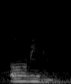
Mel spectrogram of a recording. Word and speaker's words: hominum: Panis hominum H 는 침묵 합니다 . 라틴어 . 라틴어 발음 방법 은 나라 마다 다르다는 것 을 알고 있습니다 . 하지만 이 경우 에는 H 를 묵음 으로 취급 합니다 . 티 , 티 소리 , 페니스 . 오미노 , 그렇게 발음 해야 해 요 .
